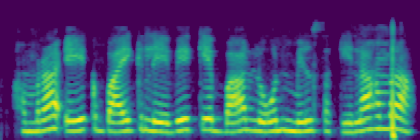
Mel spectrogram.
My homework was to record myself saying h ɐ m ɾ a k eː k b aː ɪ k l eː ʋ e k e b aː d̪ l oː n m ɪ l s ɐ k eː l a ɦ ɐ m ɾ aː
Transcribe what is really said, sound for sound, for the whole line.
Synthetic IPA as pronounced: h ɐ m ɾ a ʔ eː k b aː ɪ k l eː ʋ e k e b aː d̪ l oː n m ɪ l s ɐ k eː l a ɦ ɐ m ɾ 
